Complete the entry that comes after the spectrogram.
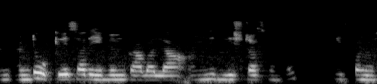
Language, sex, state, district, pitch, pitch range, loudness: Telugu, female, Karnataka, Bellary, 220 Hz, 215-230 Hz, -19 LUFS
